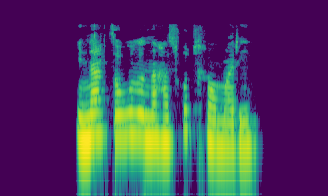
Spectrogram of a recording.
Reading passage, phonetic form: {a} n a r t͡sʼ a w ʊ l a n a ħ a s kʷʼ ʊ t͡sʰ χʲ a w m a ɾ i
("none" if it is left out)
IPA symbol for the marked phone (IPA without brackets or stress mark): i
